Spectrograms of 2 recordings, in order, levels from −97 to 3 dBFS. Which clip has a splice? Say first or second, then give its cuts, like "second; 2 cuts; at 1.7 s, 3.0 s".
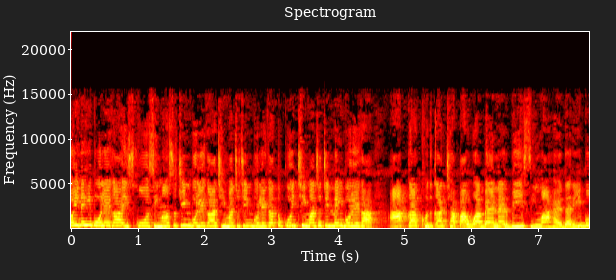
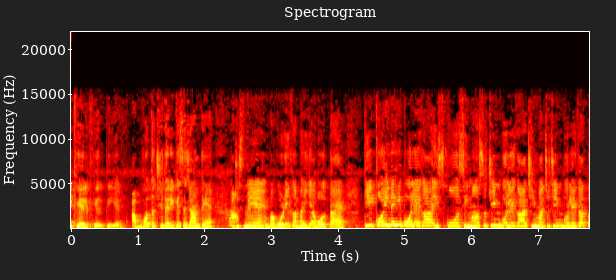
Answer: second; 1 cut; at 2.4 s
